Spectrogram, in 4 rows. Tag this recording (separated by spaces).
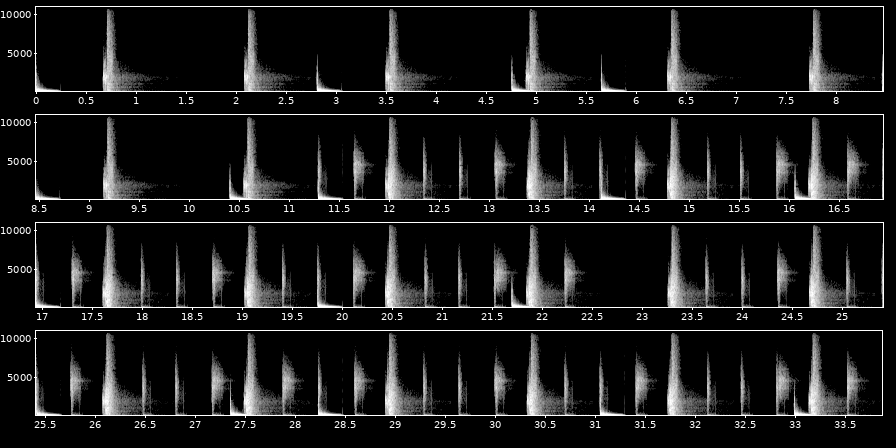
85-bpm beat beats bpm chill chill-drum Drum drum-line drum-loop drums for-producer hiphop lo-fi lofi lofi-drum lofi-drum-loop lofi-hiphop lofi-loop loop loops mellow music rap-beat sample-pack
